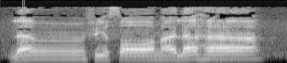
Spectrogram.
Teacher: لها حرف مد يتلاشى شيئا فشيئا.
